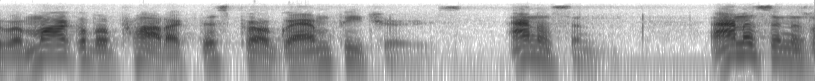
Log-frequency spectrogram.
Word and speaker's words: Anacin: Anison is spelled Anacin.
